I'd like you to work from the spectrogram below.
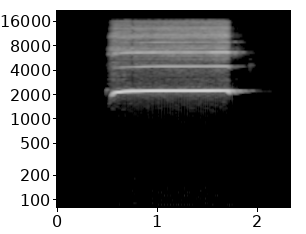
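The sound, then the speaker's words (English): A single loud, shrill blast on a toy conductor's whistle that came with a children's-size conductor hat, holding one steady high pitch for about a second, breathy, then cutting off sharply into silence. “And then it came with a whistle.”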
